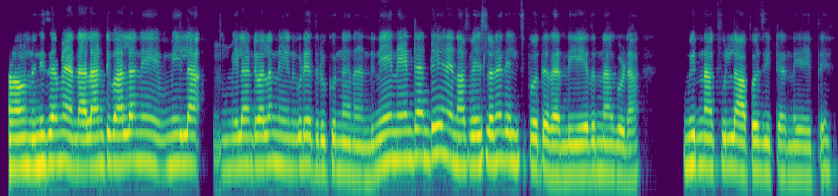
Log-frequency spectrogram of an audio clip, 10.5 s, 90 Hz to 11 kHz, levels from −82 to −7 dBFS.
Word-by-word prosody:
అవును. 185 Hz, +1 st, +3 dB
నిజమే 205 Hz, +1 st, +2 dB
అండి. 185 Hz, -1 st, 0 dB
అలాంటి 195 Hz, +2 st, +3 dB
వాళ్ళని 210 Hz, +1 st, +1 dB, 0.3 s
మీలా, 200 Hz, 0 st, +1 dB, 0.5 s
మీలాంటి 195 Hz, +1 st, -1 dB
వాళ్ళని 205 Hz, +1 st, 0 dB
నేను 185 Hz, -1 st, -4 dB
కూడా 195 Hz, 0 st, +1 dB
ఎదుర్కున్నానండి. 170 Hz, -3 st, -3 dB
నేనేంటంటే, 225 Hz, +3 st, +1 dB, 0.3 s
నా 190 Hz, -, +1 dB
ఫేస్‌ 200 Hz, +3 st, +2 dB
లోనే 215 Hz, +2 st, +2 dB
తెలిసిపోతదండి 175 Hz, -6 st, 0 dB
ఏదున్నా 165 Hz, 0 st, -1 dB
గూడా. 150 Hz, -1 st, -2 dB, 0.7 s
మీరు 200 Hz, -1 st, +2 dB
నాకు 185 Hz, -1 st, -3 dB
ఫుల్ 185 Hz, 0 st, +1 dB
ఆపోజిట్ 170 Hz, -1 st, -1 dB
అండి 155 Hz, 0 st, -5 dB
అయితే. 150 Hz, +3 st, -7 dB
190 Hz, 135 wpm, -15 LUFS, 170-205 Hz, 0.7 s, అవును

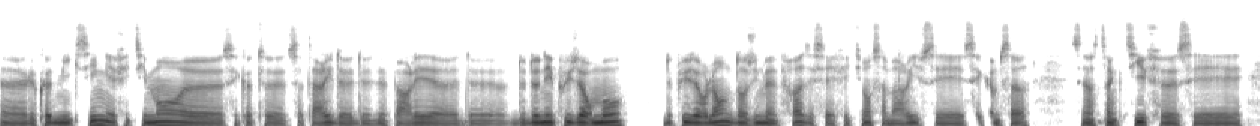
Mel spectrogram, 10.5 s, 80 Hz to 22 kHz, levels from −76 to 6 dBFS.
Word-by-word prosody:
heu, 95 Hz, -3 st, -1 dB
le 90 Hz, 0 st, -2 dB
code-mixing, 100 Hz, +6 st, +2 dB
effectivement, 115 Hz, +1 st, +2 dB
heu, 95 Hz, -2 st, +1 dB
c'est -, -, -11 dB
quand, -, -, -7 dB
heu, 95 Hz, -2 st, -3 dB
ça -, -, -10 dB
t'arrive 100 Hz, +2 st, -1 dB
de 95 Hz, -1 st, -2 dB
de 90 Hz, 0 st, -5 dB
de 90 Hz, +1 st, -4 dB
parler, 95 Hz, +3 st, -2 dB
heu, 90 Hz, -3 st, -1 dB
de 90 Hz, +1 st, -6 dB
de 95 Hz, +1 st, -5 dB
donner 105 Hz, +2 st, +5 dB
plusieurs 105 Hz, -2 st, +3 dB
mots 115 Hz, +4 st, +5 dB, 0.3 s
de 100 Hz, -, -4 dB
plusieurs 105 Hz, -2 st, +3 dB
langues 110 Hz, +3 st, +4 dB
dans 100 Hz, -1 st, +1 dB
une 100 Hz, +1 st, +1 dB
même 95 Hz, -3 st, +2 dB
phrase 110 Hz, +3 st, -1 dB
et -, -, -4 dB
c'est 85 Hz, -, -6 dB
effectivement, 105 Hz, +5 st, -4 dB
ça 95 Hz, -, -6 dB
m'arrive, 95 Hz, +3 st, -2 dB
c'est 90 Hz, -2 st, -3 dB
c'est 80 Hz, -, -10 dB
comme 90 Hz, -, -6 dB
ça. 95 Hz, +3 st, -2 dB, 0.3 s
C'est -, -, -7 dB
instinctif, 100 Hz, +3 st, 0 dB
heu, 95 Hz, -1 st, +1 dB
c'est, 90 Hz, +2 st, -5 dB
heu, 90 Hz, 0 st, -1 dB
95 Hz, 235 wpm, -21 LUFS, 90-105 Hz, 0.3 s, donner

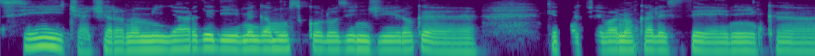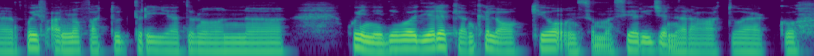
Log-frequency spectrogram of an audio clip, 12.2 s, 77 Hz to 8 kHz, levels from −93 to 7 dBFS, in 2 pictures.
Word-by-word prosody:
Sì, 165 Hz, -1 st, +2 dB
cioè, 115 Hz, -3 st, -6 dB
c'erano 130 Hz, +3 st, 0 dB
miliardi 140 Hz, +2 st, +3 dB
di 140 Hz, -1 st, +2 dB
mega 140 Hz, 0 st, +4 dB
muscolosi 140 Hz, -1 st, 0 dB
in 140 Hz, 0 st, +3 dB
giro 135 Hz, 0 st, -1 dB
che 115 Hz, -4 st, -2 dB, 0.5 s
che -, -, -5 dB
facevano 130 Hz, 0 st, 0 dB
calisthenic, 125 Hz, -2 st, -2 dB
poi 150 Hz, +4 st, +3 dB
f -, -, -12 dB
hanno 125 Hz, -1 st, +1 dB
fatto 120 Hz, +1 st, -6 dB
il 130 Hz, -, -6 dB
triathlon. 120 Hz, -2 st, -4 dB, 0.4 s
Quindi, 135 Hz, -8 st, +5 dB
devo 145 Hz, +2 st, +6 dB
dire 150 Hz, +4 st, +6 dB
che 130 Hz, -, -6 dB
anche 130 Hz, +4 st, -2 dB
l'occhio, 125 Hz, +3 st, +1 dB
insomma, 60 Hz, -, -5 dB
si -, -, -4 dB
è -, -, +3 dB
rigenerato 115 Hz, -2 st, -3 dB
ecco. 115 Hz, +2 st, -5 dB
130 Hz, 145 wpm, -22 LUFS, 120-140 Hz, 0.5 s, devo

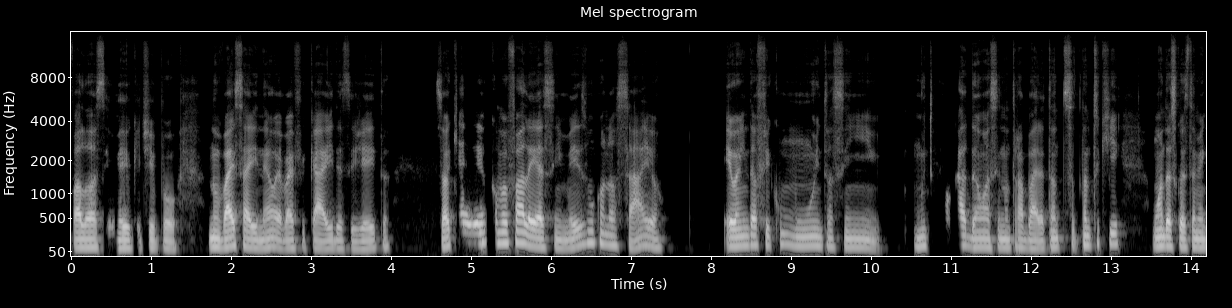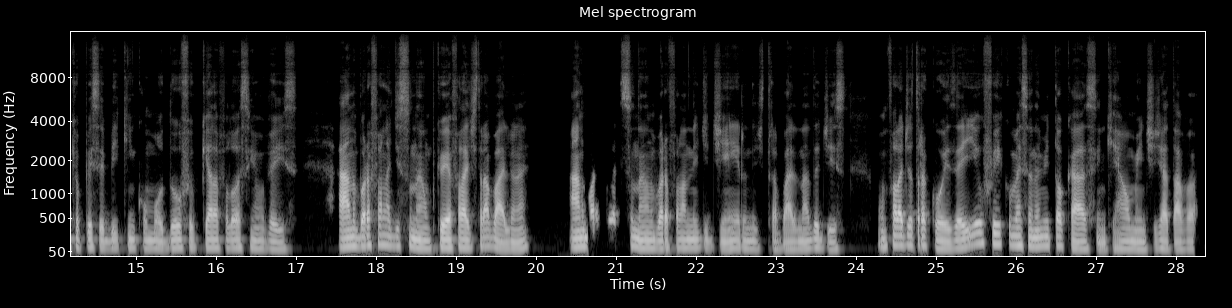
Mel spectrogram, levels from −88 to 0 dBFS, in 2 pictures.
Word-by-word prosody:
Falou, 95 Hz, 0 st, +5 dB
assim, 95 Hz, 0 st, -1 dB
meio 90 Hz, 0 st, +3 dB
que 90 Hz, -, -14 dB
tipo: 85 Hz, -3 st, -2 dB, 0.4 s
"Não 100 Hz, -1 st, +3 dB
vai 100 Hz, +3 st, +7 dB
sair, 100 Hz, -4 st, +2 dB
não, 100 Hz, +3 st, 0 dB
é? 95 Hz, -, +1 dB
Vai 90 Hz, +1 st, +1 dB
ficar 90 Hz, -1 st, -2 dB
aí 85 Hz, +1 st, +1 dB
desse 85 Hz, -1 st, -4 dB
jeito?" 90 Hz, +4 st, -3 dB, 0.6 s
Só 105 Hz, +1 st, +3 dB
que 105 Hz, +3 st, -12 dB
aí, 135 Hz, 0 st, +3 dB
como 145 Hz, 0 st, 0 dB
eu -, -, +4 dB
falei, 140 Hz, -8 st, +6 dB
assim, 95 Hz, -1 st, +1 dB
mesmo 115 Hz, +11 st, -1 dB
quando 140 Hz, -4 st, -3 dB
eu 120 Hz, -, -2 dB
saio, 100 Hz, 0 st, -3 dB, 0.7 s
eu 110 Hz, -, +5 dB
ainda 115 Hz, +2 st, +2 dB
fico 120 Hz, +2 st, -7 dB
muito, 115 Hz, -3 st, -2 dB
assim, 95 Hz, -3 st, -4 dB, 0.4 s
muito 110 Hz, 0 st, -4 dB
focadão, 100 Hz, -5 st, -1 dB
assim, 95 Hz, 0 st, -3 dB
no 95 Hz, -1 st, 0 dB
trabalho, 90 Hz, -3 st, 0 dB
tanto 100 Hz, +2 st, -3 dB
se -, -, -7 dB
tanto 115 Hz, -1 st, -3 dB
que 135 Hz, -1 st, -4 dB, 0.4 s
uma 110 Hz, +1 st, +3 dB
das 110 Hz, -1 st, +4 dB
coisas 100 Hz, -2 st, +1 dB
também 95 Hz, -1 st, +1 dB
que 95 Hz, -, -8 dB
eu 95 Hz, -, -1 dB
percebi 90 Hz, -2 st, -3 dB
que 95 Hz, 0 st, -7 dB
incomodou 90 Hz, 0 st, -1 dB
foi 90 Hz, -1 st, -5 dB
porque 95 Hz, +1 st, -5 dB
ela 95 Hz, 0 st, +4 dB
falou 95 Hz, 0 st, -2 dB
assim 95 Hz, 0 st, -3 dB
uma 85 Hz, 0 st, -3 dB
vez: 80 Hz, -1 st, -4 dB, 0.5 s
"Ah, 105 Hz, +1 st, +8 dB
não. 110 Hz, -, +2 dB
Bora 115 Hz, +3 st, +4 dB
falar 125 Hz, 0 st, -1 dB
disso 110 Hz, 0 st, -5 dB
não." 90 Hz, -3 st, +2 dB
Porque 90 Hz, +2 st, -7 dB
eu 95 Hz, -, +8 dB
ia 95 Hz, -, +7 dB
falar 95 Hz, 0 st, +4 dB
de 95 Hz, +2 st, -8 dB
trabalho, 95 Hz, -8 st, +2 dB
né? 85 Hz, +6 st, -2 dB, 0.5 s
"Ah, 100 Hz, +1 st, +5 dB
não. 105 Hz, -, +3 dB
Bora 105 Hz, 0 st, -1 dB
falar 115 Hz, -, -3 dB
disso 115 Hz, -, -6 dB
não, 90 Hz, -3 st, +2 dB
não 90 Hz, -, 0 dB
bora 90 Hz, 0 st, +3 dB
falar 95 Hz, +1 st, -2 dB
nem 95 Hz, 0 st, 0 dB
de 95 Hz, -1 st, -8 dB
dinheiro, 90 Hz, 0 st, -3 dB
nem 85 Hz, -1 st, -3 dB
de 80 Hz, +1 st, -14 dB
trabalho, 80 Hz, +1 st, -2 dB
nada 85 Hz, +4 st, 0 dB
disso. 80 Hz, -3 st, -6 dB, 0.4 s
Vamo 100 Hz, 0 st, -4 dB
falar 120 Hz, -1 st, +6 dB
de 120 Hz, +1 st, -1 dB
outra 115 Hz, -1 st, +1 dB
coisa." 85 Hz, -4 st, +1 dB
Aí 105 Hz, +7 st, +2 dB
eu 140 Hz, +1 st, +3 dB
fui 135 Hz, -2 st, 0 dB
começando 120 Hz, -4 st, -1 dB
a 105 Hz, -, +2 dB
me 115 Hz, 0 st, 0 dB
tocar, 100 Hz, -7 st, +2 dB
assim, 80 Hz, -1 st, -3 dB
que -, -, -12 dB
realmente 80 Hz, -1 st, -2 dB
já 85 Hz, -2 st, 0 dB
tava 80 Hz, 0 st, -1 dB
95 Hz, 220 wpm, -26 LUFS, 90-110 Hz, 0.7 s, Ah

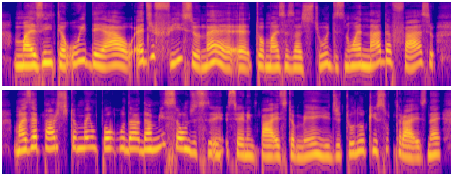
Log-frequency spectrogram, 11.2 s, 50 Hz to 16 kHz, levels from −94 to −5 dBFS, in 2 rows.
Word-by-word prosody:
Mas 210 Hz, 0 st, +6 dB
então, 245 Hz, -6 st, +3 dB
o 245 Hz, +4 st, -2 dB
ideal, 220 Hz, -6 st, +3 dB
é 285 Hz, -1 st, +4 dB
difícil, 270 Hz, -, -2 dB
né, 220 Hz, -1 st, +2 dB, 0.2 s
eh, -, -, -5 dB
tomar 195 Hz, -3 st, 0 dB
essas 195 Hz, -1 st, -6 dB
atitudes 190 Hz, +2 st, -4 dB
não 205 Hz, +1 st, -1 dB
é 215 Hz, -, +3 dB
nada 260 Hz, +8 st, 0 dB
fácil, 225 Hz, +2 st, -1 dB, 0.3 s
mas 260 Hz, +3 st, +2 dB
é 325 Hz, -, +6 dB
parte 305 Hz, +1 st, 0 dB
também 310 Hz, 0 st, -2 dB
um 320 Hz, -, -6 dB
pouco 295 Hz, 0 st, -1 dB
da 290 Hz, 0 st, +1 dB
da 280 Hz, +1 st, +2 dB
missão 300 Hz, -1 st, 0 dB
de 240 Hz, -5 st, -3 dB
se 205 Hz, -2 st, -5 dB
de 215 Hz, -, -13 dB
serem 190 Hz, -3 st, -3 dB
pais 175 Hz, -2 st, 0 dB
também, 185 Hz, +2 st, -3 dB
e 175 Hz, -, -5 dB
de 185 Hz, +2 st, -8 dB
tudo 210 Hz, +6 st, -4 dB
o 255 Hz, -, -6 dB
que 265 Hz, -, -6 dB
isso 265 Hz, +4 st, -8 dB
traz, 170 Hz, -7 st, -1 dB
né, 200 Hz, +1 st, -2 dB
220 Hz, 205 wpm, -21 LUFS, 195-275 Hz, 0.3 s, Mas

